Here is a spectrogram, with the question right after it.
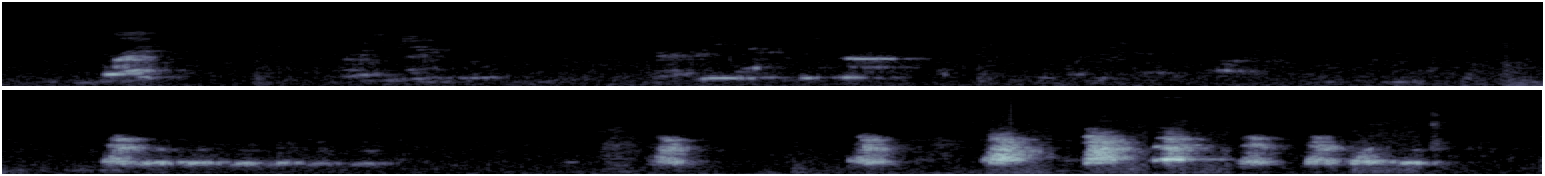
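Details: Young Cavalier King Charles Spaniel puppies, litters of the dams Robin and Myra, squeal indoors on a chilly Monday morning. Isolated thin whines open the clip, then a rapid string of short, loud squeaks bunches together near the end.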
